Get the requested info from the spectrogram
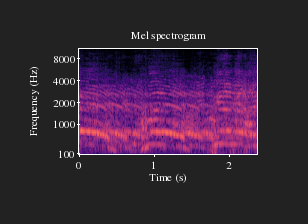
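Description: A man's raised voice announcing continuously through a handheld microphone, with crowd noise behind.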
